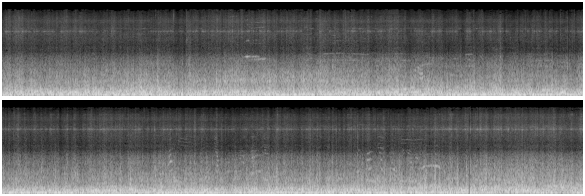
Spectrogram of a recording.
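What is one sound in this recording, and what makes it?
A small steam train rumbles and clatters steadily along the track.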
